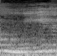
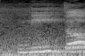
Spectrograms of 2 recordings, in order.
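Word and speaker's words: 你的: देखिए नी द, एक तो हम इसको नीड नहीं पढ़ेंगे, नी द पढ़ेंगे, क्योंकि ये दो अलग अलग कैरेक्टर्स है, तो आप इसकी प्रोनाउंसिएशन मिक्स नहीं कर सकते।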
